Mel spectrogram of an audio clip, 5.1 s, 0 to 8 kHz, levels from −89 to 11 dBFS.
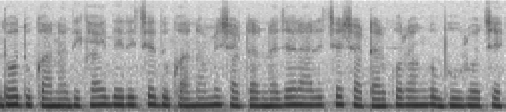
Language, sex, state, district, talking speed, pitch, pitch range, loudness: Rajasthani, female, Rajasthan, Nagaur, 215 wpm, 195 Hz, 185-200 Hz, -13 LUFS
